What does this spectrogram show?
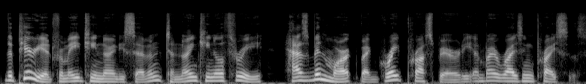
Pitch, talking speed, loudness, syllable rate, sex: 145 Hz, 205 wpm, -20 LUFS, 6.0 syllables/s, male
